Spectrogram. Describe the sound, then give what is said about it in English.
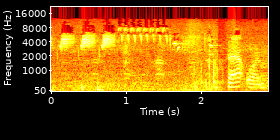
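A song sparrow sings in spring at the edge of grasslands in a recreation area: three bright, clear opening notes followed by a quick trill and a short buzzy ending. A person starts talking just as the song finishes. “That's a song sparrow.”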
